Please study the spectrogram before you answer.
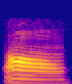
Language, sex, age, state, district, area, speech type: Bengali, male, 18-30, West Bengal, Uttar Dinajpur, urban, conversation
